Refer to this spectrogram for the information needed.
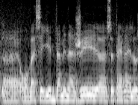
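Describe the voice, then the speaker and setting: With a Quebec accent, a man speaks at a moderate pace and medium pitch in monotone, flat intonation, with audible room echo. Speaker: mayor chairing council meeting. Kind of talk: public meeting Q&A. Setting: council hall with audience.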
